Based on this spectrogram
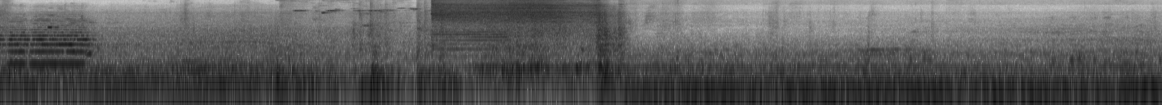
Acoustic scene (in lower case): bus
